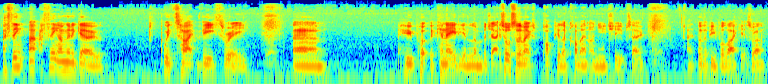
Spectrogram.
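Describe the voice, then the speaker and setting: A young man talks casually to camera as a vlog host, chatty and joking, with plenty of ums and uhs. His voice sits a little low. A faint hum of ambience stays under him. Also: normal speed, fairly bright tone. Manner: chatty and joking, with frequent fillers.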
